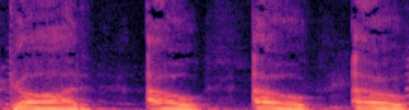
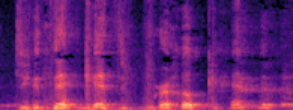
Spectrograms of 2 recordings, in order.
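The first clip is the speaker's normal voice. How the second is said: ordinary talk, nothing marked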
